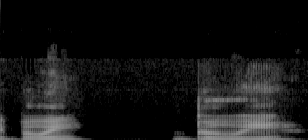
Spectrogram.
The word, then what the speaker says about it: Bowie: Doc Holiday Bowie uh it's Bowie what did I say Bo buoy it's not Sam buoy that's what I Tim guy that makes the buoy knife so that's why it's spelled the same way but yeah anyways to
